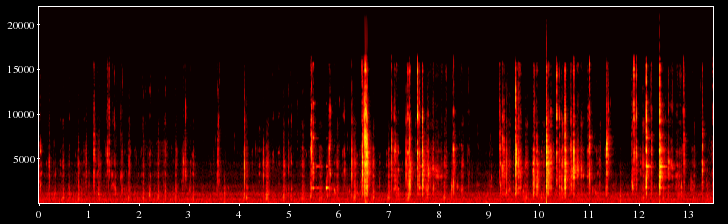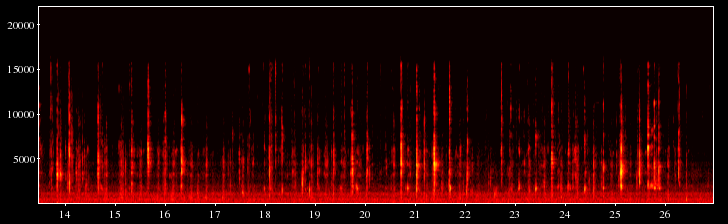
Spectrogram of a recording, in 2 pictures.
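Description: Close-up chewing and biting of grilled clam meat with scallion oil, with many short wet mouth clicks and now and then a light clink of a metal spoon on the shells.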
